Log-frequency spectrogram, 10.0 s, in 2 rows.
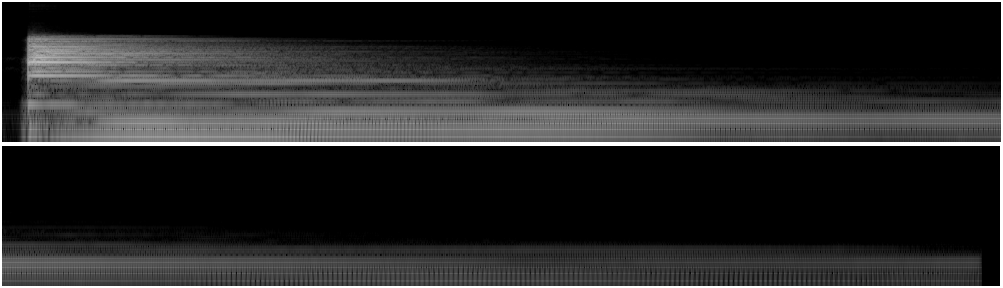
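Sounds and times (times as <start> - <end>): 
acoustic guitar playing two notes: 0.0 - 6.9.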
